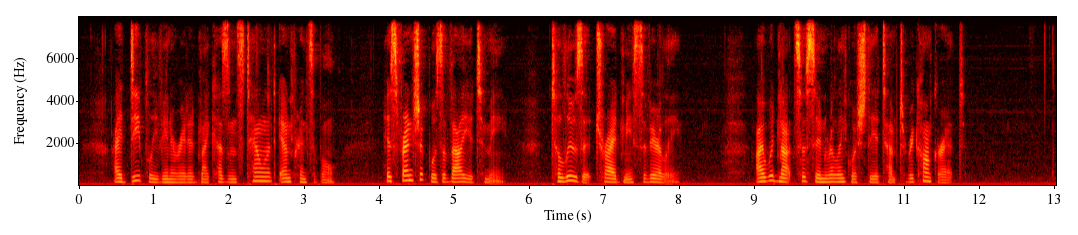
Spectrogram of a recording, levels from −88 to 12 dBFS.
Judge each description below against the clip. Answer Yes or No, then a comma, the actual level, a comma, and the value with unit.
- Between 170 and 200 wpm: No, average, 145 wpm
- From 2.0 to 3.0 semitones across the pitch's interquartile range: No, average, 4.5 semitones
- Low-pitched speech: No, medium, 170 Hz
